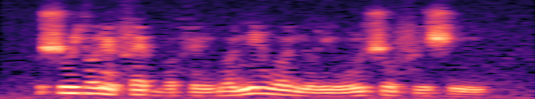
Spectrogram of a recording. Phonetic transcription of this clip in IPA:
ʃu˦jo˦ɾɛ̃˦˨fɛ˧ bo˨hɛ̃˨ɡ͡bo˧ ni˦wo˧ nu˨ɾĩ˨wũ˨˦ʃu˦˨ fi˨ʃĩ˨

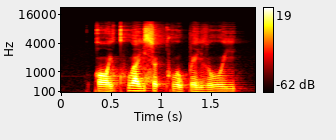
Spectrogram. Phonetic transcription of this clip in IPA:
kɔː˨˥jkʷʰaː˧jsɵ˨t̚ kʷɐ˨˩wpe˨˩jluː˧j

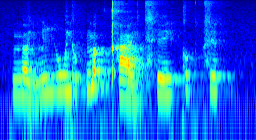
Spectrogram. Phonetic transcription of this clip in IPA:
n̪ɐ˨˩jliː˨˧w jʊ˨˥k̚mɐ˥k̚t̪ʰaː˨˩jt͡sʰe˨˧j kʊ˧k̚t͡sɪ˧k̚

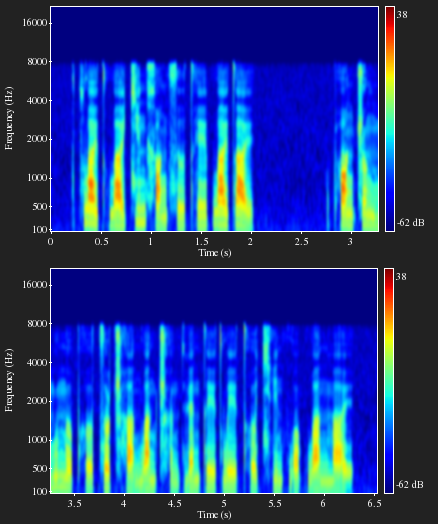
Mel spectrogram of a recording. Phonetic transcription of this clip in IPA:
t͡swa˥˩ɪ̯t̪ʰwa˧˥ɪ̯t͡ɕi˥n xɑ˧˥ŋ sɹ̩˧˥ t̪ʰe˧˥ɪ̯pwa˥ɪ̯t̪a˥˩ɪ̯ | pʰɑ˥˧ŋʈ͡ʂɤ˥˩ŋmu˥ n̪ɤ˧˥pʰɤ˨˩ t͡sɤ˥˩ʈ͡ʂʰä˨˩ n̪wa˥˩nʈ͡ʂʰə˨˩nt̪ɥɛ˥n t̪e˥˧ɪ̯t̪we˥˩ɪ̯ t̪ʰɤ˧˥t͡ɕʰi˥˧nfwɔ˥˩ kwa˥nma˥˩ɪ̯

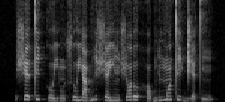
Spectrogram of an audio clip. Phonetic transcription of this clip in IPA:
ʃɛ˧ti˧ ko˨jũ˨su˧ ja˨bi˧ʃɛ˨jĩ˨ ʃɔ˨˦ɾo˦˨ hɔ˨bĩ˨˦mɔ̃˦ti˦˨ d͡ʒɛ˨tĩ˨

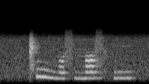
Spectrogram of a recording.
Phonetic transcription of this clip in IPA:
ǁuŋɔs ŋɒzhy

